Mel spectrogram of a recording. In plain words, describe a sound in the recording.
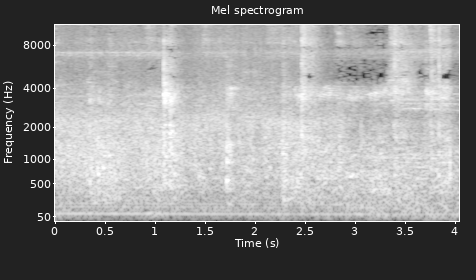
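Pool balls clack together and roll across the table.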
